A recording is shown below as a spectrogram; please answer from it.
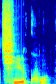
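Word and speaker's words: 契闊: This character, as I said, the normal pronunciation is qi, but in this compound, it's usually pronounced qie kuo.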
